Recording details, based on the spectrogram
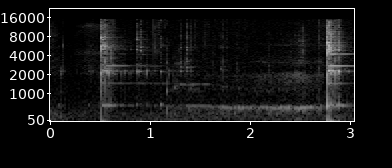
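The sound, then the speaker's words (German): Two bright glass clinks, about two seconds apart, as glasses of white port wine touch in a toast. The first leaves a clear, high ringing tone that hangs and slowly fades before the second sharp tap. “Und jetzt müssen wir mal, ich würde mal sagen, Cheers. Sláinte.”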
